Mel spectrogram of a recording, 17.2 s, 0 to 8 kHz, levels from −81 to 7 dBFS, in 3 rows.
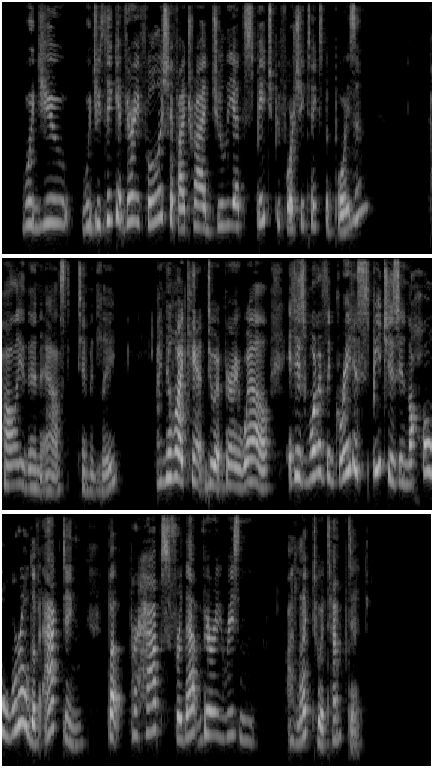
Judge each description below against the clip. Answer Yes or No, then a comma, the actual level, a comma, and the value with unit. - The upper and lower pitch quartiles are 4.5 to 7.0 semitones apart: Yes, average, 5.2 semitones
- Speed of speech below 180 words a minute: No, average, 190 wpm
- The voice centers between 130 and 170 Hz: No, high, 245 Hz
